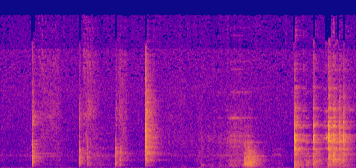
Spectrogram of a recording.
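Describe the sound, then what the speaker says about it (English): Cannellini beans going into a pot of pork stew with a series of sharp clinks and clatters of a spoon or can against the pot, spaced irregularly and fairly close, with no talking. "Then get my cannellini beans in there."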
